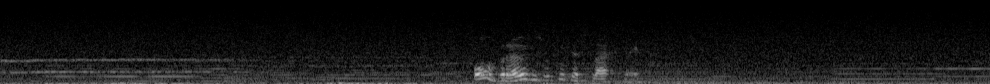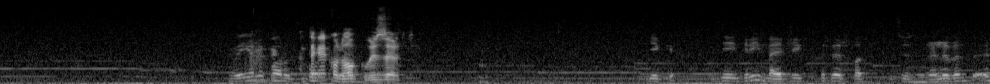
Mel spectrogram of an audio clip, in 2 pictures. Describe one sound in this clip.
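Soft, calm music plays with long held tones.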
